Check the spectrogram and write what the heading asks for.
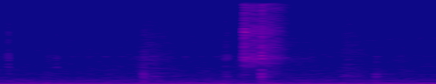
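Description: Faint small clicks of a diamond-painting drill pen picking up square resin drills from a plastic tray and pressing them onto the adhesive canvas, with one brief hiss about a second in.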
